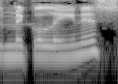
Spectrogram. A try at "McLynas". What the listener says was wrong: It's actually pronounced McLynas.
